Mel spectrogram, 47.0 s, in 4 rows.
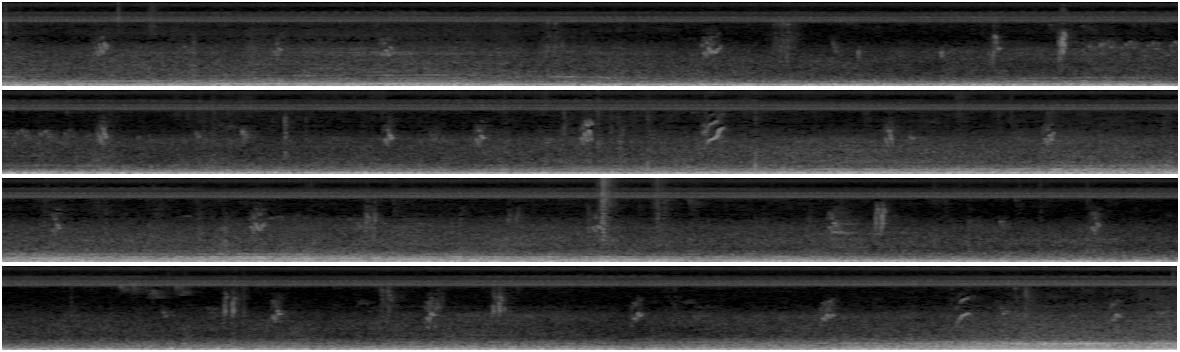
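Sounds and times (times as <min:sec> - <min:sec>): high insect drone: 0:00.0 - 0:47.0
low steady rumble: 0:00.0 - 0:47.0
birds chirping and whistling: 0:17.4 - 0:18.0, 0:18.6 - 0:19.2, 0:23.9 - 0:27.5, 0:44.8 - 0:45.6.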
